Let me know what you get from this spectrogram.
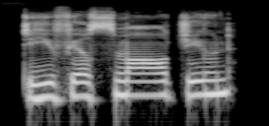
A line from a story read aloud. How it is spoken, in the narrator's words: He asks, his voice mild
